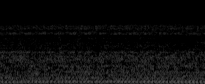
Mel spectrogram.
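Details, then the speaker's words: Renault Laguna 3 Coupé 2.0 dCi 180 diesel at idle after fitting foam pads into the upper dashboard: even, steady idle with soft low pulse, no buzz or rattle; dashboard vibration gone. "maintenant je vous laisse écouter le bruit il ya plus de vibrations"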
